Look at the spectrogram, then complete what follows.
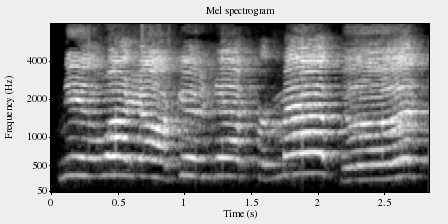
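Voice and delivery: high, drawling Southern granny; imitated grandma with a Southern accent; Southern grandmother. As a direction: put on a high Southern old-lady voice. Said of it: "'Cause that's how she talks. She's from the South".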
